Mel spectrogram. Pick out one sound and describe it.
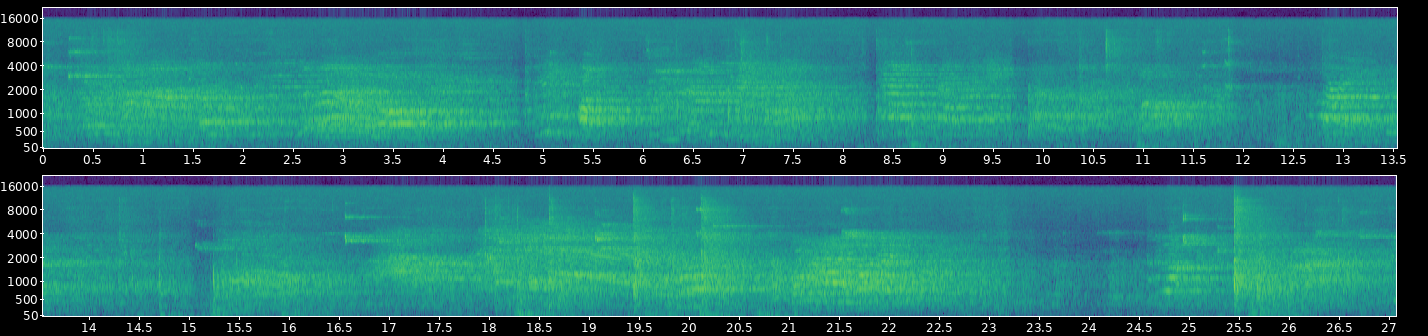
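Men talk and call out across an echoing hall.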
